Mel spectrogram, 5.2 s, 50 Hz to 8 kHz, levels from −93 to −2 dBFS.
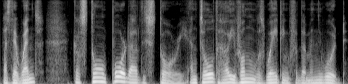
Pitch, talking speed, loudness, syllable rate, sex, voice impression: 105 Hz, 220 wpm, -18 LUFS, 5.3 syllables/s, male, very masculine, adult-like, soft, slightly muffled, sincere, very calm, slightly sweet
